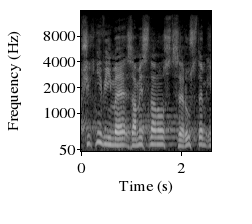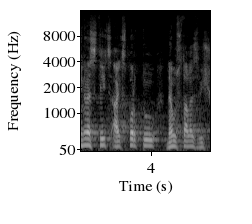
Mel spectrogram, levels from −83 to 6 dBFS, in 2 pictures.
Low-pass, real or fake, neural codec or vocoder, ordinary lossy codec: 14.4 kHz; real; none; AAC, 48 kbps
